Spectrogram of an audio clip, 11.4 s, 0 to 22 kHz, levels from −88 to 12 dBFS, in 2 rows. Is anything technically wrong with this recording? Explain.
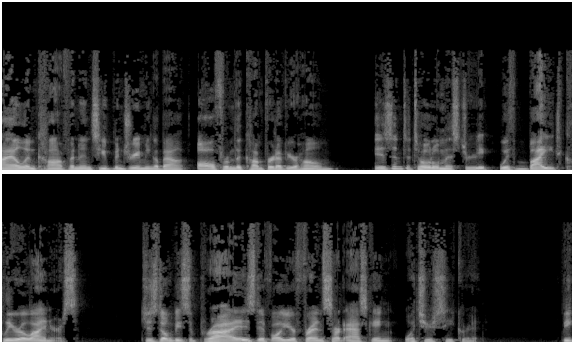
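Yes, there are packet-loss problems in this speech, clustered in three spots.

Short concealed packet loss happens at 4.71–4.76 s, 5.62–5.65 s, and 8.05–8.11 s, the last one between "don't be" and "if all your friends". About 20 to 40 ms never arrived, so the decoder extended the preceding sound and blended back, leaving a quick smear or wobble.

A lost packet rebuilt from error correction shows up at 4.74–4.76 s (one packet), 5.54–5.60 s (two), and 8.09–8.15 s (two, just before "if all your friends"). The next packet carried a low-bitrate copy, so nothing drops out, but those 20–40 ms stretches sound rougher and noisier.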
